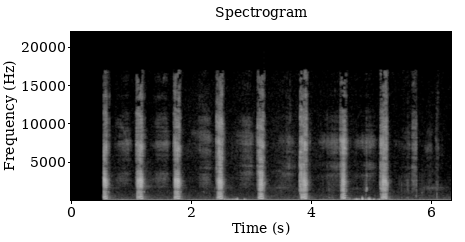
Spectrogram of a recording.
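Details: Pet ferret coughing since mid-May, during coat shedding; owner hopes cold or hair in bronchi but suspects bronchitis: eight short, sharp, dry hacking bursts about two-thirds of a second apart.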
